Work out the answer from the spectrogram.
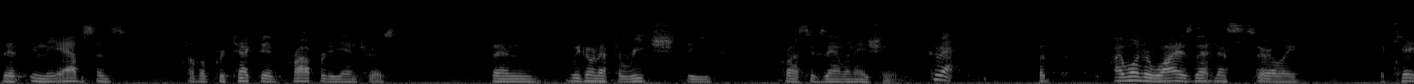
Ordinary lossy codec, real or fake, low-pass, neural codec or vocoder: MP3, 32 kbps; fake; 7.2 kHz; codec, 16 kHz, 4 kbps, X-Codec, WavLM features, trained on Multilingual LibriSpeech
